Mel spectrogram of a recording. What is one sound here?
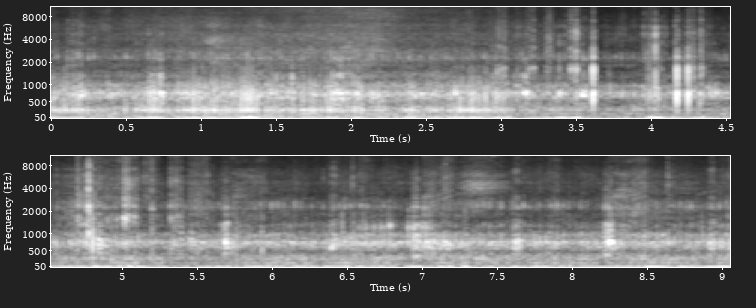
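Wind rushes and buffets steadily over a microphone outdoors.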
